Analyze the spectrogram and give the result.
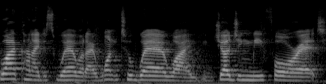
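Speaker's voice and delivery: usual speaking voice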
